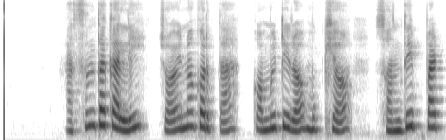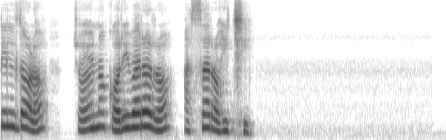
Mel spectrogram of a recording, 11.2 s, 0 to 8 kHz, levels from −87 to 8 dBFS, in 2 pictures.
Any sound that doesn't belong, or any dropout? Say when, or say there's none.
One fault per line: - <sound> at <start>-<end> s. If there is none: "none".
none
